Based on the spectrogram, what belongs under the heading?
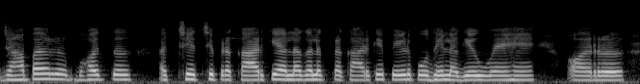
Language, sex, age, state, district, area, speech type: Hindi, female, 18-30, Madhya Pradesh, Bhopal, urban, spontaneous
